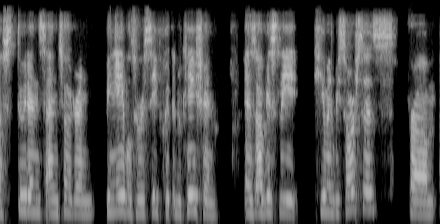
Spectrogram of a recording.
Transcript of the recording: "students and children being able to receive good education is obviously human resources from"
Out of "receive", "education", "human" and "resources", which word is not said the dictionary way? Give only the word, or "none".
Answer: none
